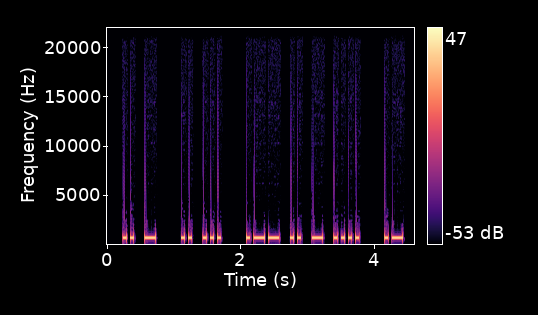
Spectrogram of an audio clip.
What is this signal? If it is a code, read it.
Morse code, heard as a keyed tone, about 22 wpm, 700 Hz. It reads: IT IS WITH A
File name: practice / 22wpm / Sets of 8 Words - 22wpm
